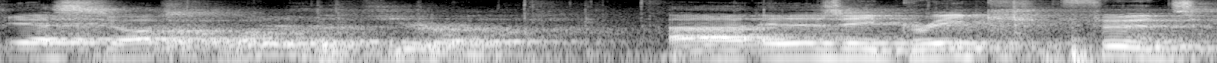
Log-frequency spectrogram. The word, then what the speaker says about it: gyro: I need to correct that. Okay, it's a euro.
